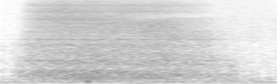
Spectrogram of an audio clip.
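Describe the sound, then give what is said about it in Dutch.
One deep inhalation, taken with the shoulders raised during a guided relaxation exercise: a long, steady, airy breath that swells and then gently tapers off, heard alone without talk. “Trek je schouders op en adem in”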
